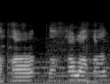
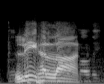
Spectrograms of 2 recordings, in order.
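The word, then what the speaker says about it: Li Halan: The Halahan, I can never pronounce it right. Maybe someone can correct me. Lihalan. What's that? The Al Malik, the Lihalan.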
